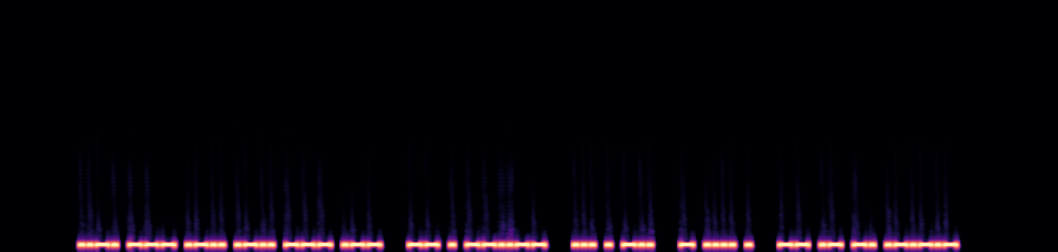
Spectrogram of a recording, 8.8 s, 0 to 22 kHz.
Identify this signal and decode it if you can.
Morse code, heard as a keyed tone, about 36 wpm, 700 Hz. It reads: FOLLOW ME, SED THE MAN.
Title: Sentences from Top 200 Words and Abbreviations 35wpm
